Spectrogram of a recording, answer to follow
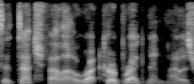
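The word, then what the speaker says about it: Rutger Bregman: Ruter Bregman.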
